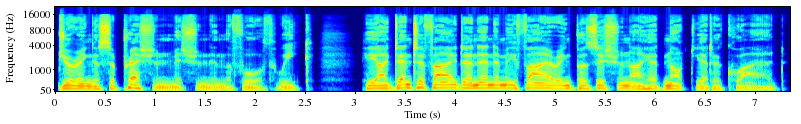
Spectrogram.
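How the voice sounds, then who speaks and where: A man reading a scripted first-person war story in a detached, clinical and measured manner. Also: sits low, very animated, no room sound, clean studio sound. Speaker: narrator of a science fiction war story.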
